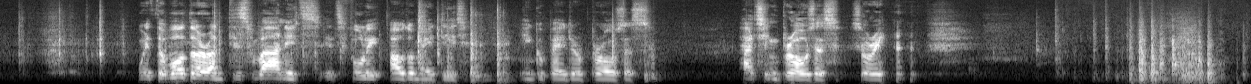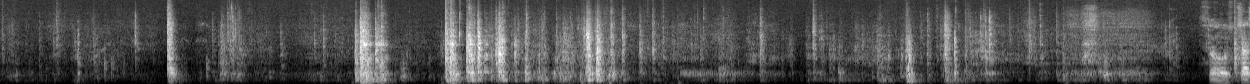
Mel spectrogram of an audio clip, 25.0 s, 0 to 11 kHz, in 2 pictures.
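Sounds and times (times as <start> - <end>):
plastic parts clicking and knocking: 15.7 - 19.3, 20.0 - 23.2.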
